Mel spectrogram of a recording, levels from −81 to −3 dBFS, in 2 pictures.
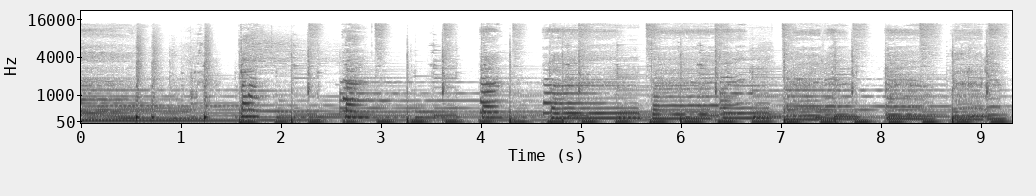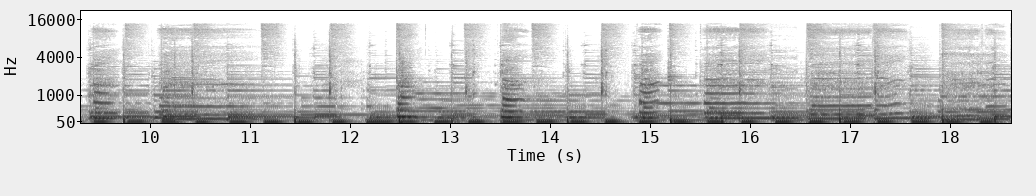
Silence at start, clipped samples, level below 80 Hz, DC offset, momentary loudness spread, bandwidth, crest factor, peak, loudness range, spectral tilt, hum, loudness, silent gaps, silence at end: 0 s; under 0.1%; -24 dBFS; under 0.1%; 4 LU; 14 kHz; 18 dB; -2 dBFS; 1 LU; -7.5 dB/octave; none; -23 LUFS; none; 0 s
